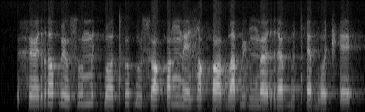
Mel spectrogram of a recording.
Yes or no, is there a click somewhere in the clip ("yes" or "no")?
no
